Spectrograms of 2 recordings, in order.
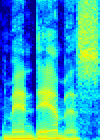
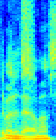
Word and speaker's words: Mandamus: Uh they filed something called a writ of Mandamis. Mandemus. I'm not a lawyer. Uh so I may be mispronouncing Mandis. Mandamus.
